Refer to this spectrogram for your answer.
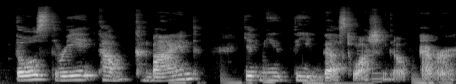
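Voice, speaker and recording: Audible room echo surrounds a woman's voice, with faint music in the background. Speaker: beauty vlogger. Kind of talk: casual product review vlog. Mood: enthusiastic, relaxed. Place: home room. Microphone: phone near.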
